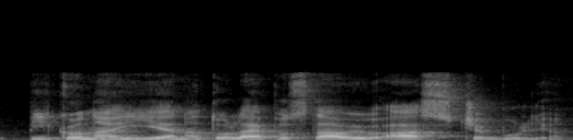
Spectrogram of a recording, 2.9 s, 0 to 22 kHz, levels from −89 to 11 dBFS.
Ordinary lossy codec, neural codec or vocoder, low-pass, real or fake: none; none; none; real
